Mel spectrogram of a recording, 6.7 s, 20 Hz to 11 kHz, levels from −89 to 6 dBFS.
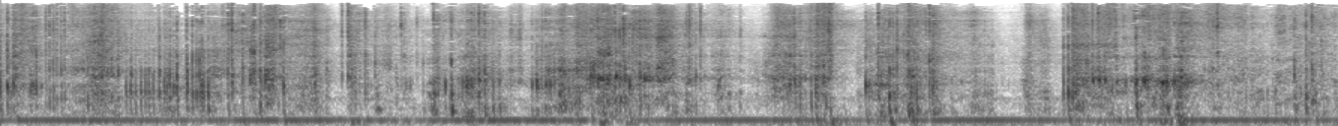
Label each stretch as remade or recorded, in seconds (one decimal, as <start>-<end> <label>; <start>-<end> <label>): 0.0-5.5 remade; 5.5-6.7 recorded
